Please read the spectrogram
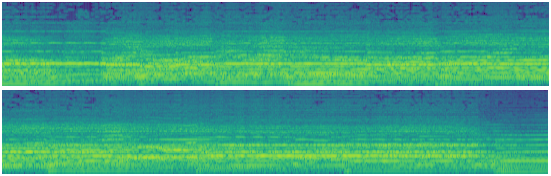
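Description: Choir singing a slow hymn in held chords that change every second or two over a sustained low part.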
